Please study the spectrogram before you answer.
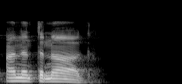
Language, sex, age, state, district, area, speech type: Kashmiri, male, 30-45, Jammu and Kashmir, Pulwama, urban, spontaneous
